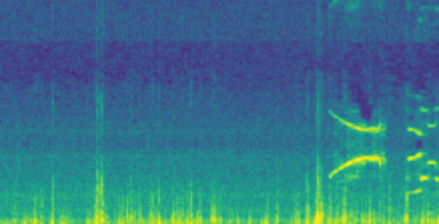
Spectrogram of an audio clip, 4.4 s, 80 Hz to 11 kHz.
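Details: Osprey at a Port Lincoln, Australia nest on 15 November 2020, mother coming to help: after steady wind roar, a brief pair of high, slightly rising whistled chirps near the end.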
